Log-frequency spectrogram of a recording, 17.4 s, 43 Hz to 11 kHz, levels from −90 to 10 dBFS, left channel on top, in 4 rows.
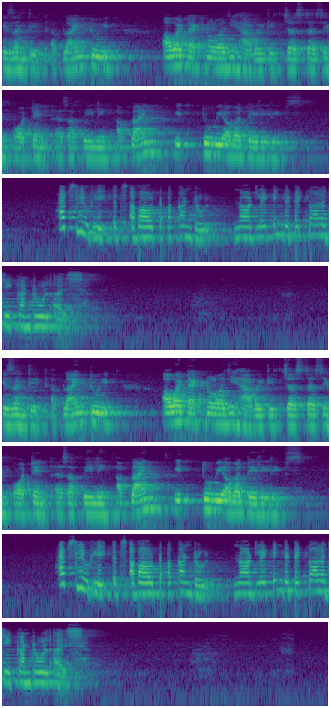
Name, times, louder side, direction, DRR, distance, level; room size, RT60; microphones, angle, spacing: voice 1, 0.0-1.6 2.1-8.3, right 3 dB, 75° right, 0.8 m, -21 dB
voice 2, 9.5-10.7 11.1-11.5 11.8-14.2, right 2 dB, 50° right, 1.5 m, -22 dB
24.5 x 21.0 x 9.3 m
head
